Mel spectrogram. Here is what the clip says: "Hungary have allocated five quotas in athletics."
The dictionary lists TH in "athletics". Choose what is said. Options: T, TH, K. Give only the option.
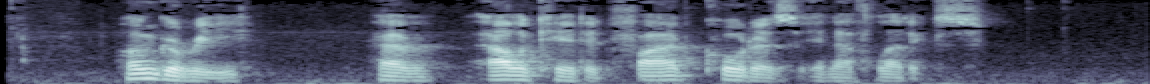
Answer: TH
